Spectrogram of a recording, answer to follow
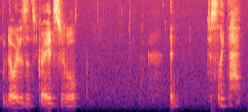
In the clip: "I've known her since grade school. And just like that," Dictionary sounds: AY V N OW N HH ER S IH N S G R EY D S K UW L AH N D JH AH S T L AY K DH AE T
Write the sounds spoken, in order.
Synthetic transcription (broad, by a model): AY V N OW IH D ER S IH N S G R EY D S UW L AH N D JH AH S T L AY K DH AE T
